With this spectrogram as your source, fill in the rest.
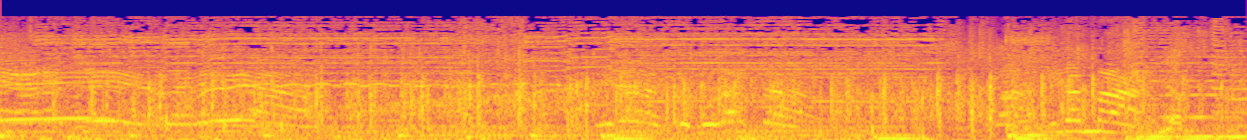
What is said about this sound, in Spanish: I aprofitarem aquest aplaudiment per donar la benvinguda a Marc Giró.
